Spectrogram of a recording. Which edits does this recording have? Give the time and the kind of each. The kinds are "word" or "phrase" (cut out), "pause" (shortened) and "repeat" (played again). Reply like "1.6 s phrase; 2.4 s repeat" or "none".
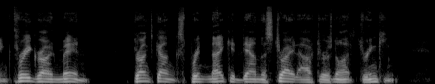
1.5 s word; 3.3 s word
